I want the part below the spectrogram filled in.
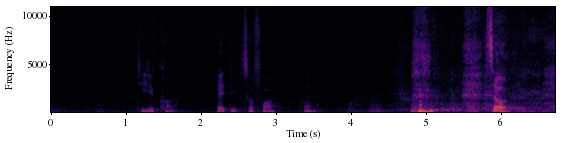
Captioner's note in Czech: smích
